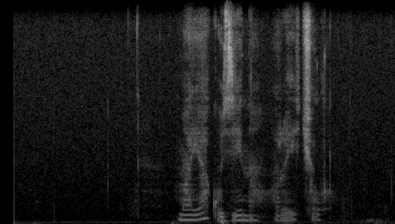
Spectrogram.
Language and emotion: Russian, sad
